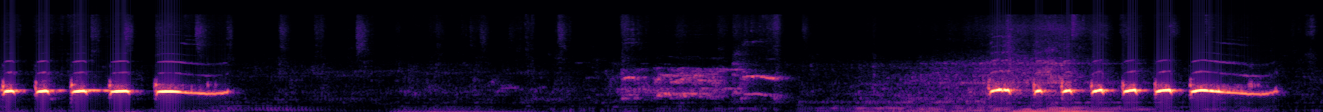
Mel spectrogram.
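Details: Bangkok-type zebra dove (perkutut) singing energetically: two bursts of low, mellow cooing, each a run of quick staccato coos closing on a longer rolling note, with a brief scraping rustle between the phrases.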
